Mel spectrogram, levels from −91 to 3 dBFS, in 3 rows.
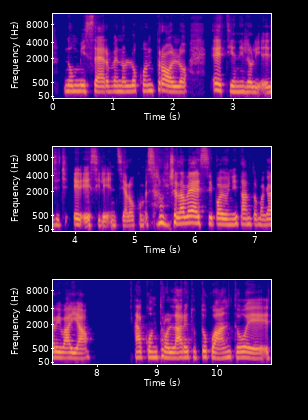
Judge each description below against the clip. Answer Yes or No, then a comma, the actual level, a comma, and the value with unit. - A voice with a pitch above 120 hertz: Yes, high, 190 Hz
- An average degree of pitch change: No, narrow, 2.0 semitones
